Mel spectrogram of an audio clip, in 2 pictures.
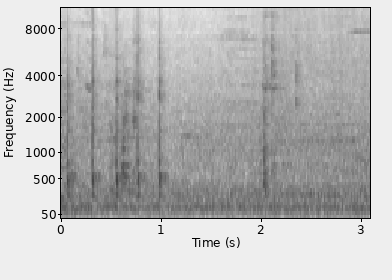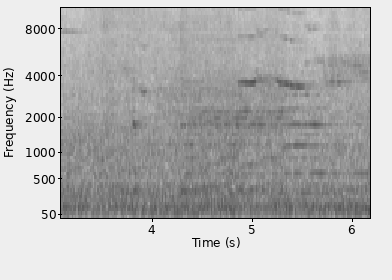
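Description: Metal cooking utensils knocking at a crepe griddle: several sharp clicks in the first second and one more about two seconds in, over a steady low hum.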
